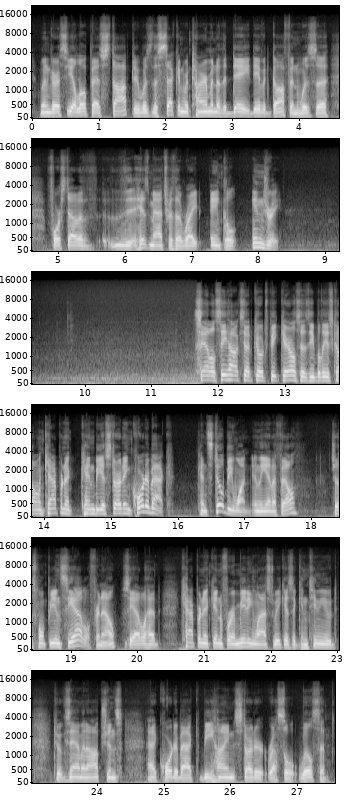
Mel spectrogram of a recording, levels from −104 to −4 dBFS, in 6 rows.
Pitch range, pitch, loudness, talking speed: 110-140 Hz, 115 Hz, -20 LUFS, 170 wpm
